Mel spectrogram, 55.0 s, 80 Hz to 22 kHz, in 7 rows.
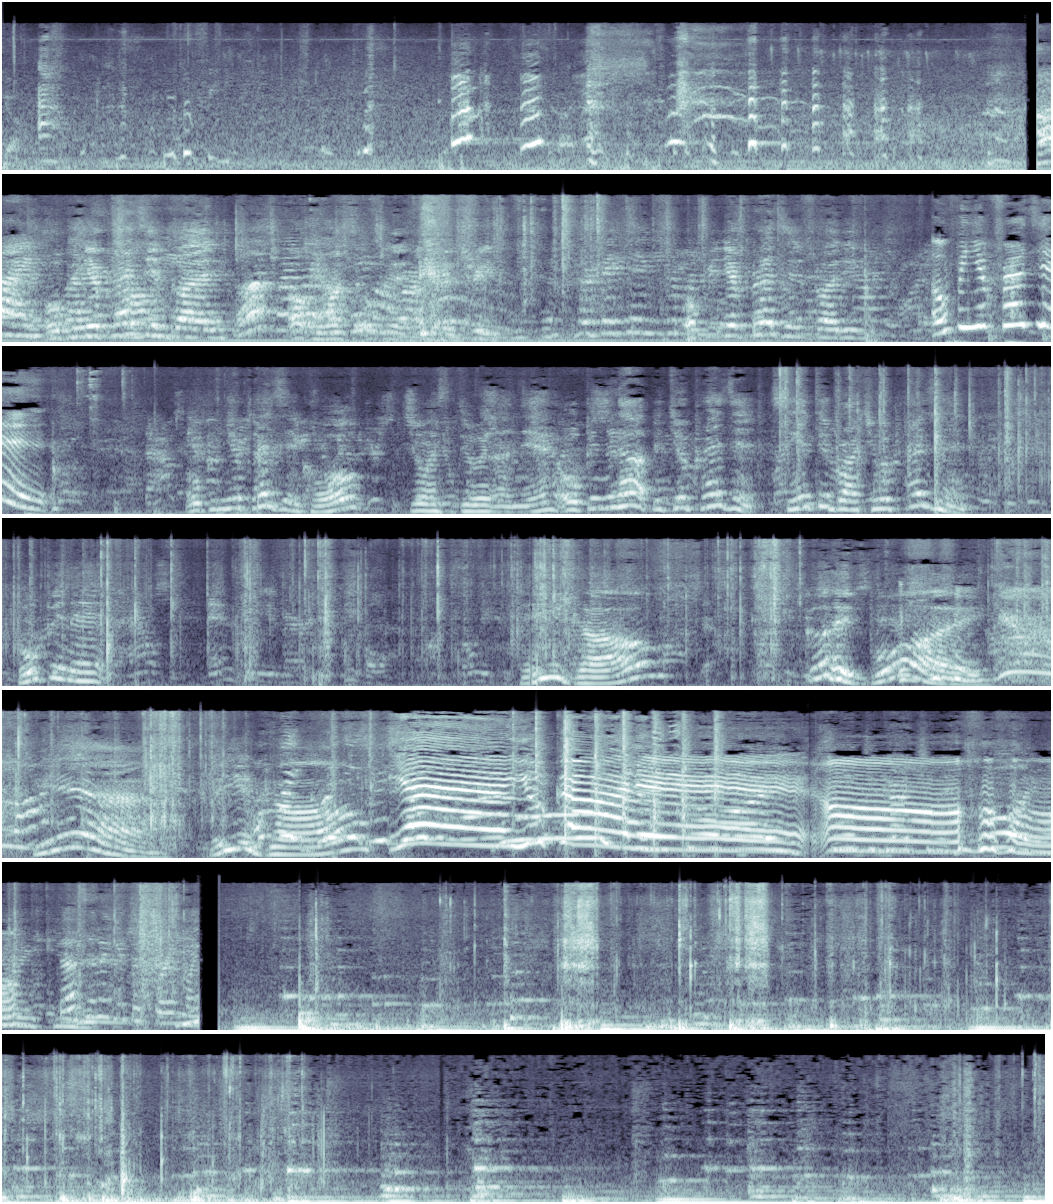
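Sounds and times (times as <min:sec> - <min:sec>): wrapping paper crinkling and tearing: 0:11.0 - 0:13.3, 0:21.4 - 0:35.0, 0:39.8 - 0:40.8.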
